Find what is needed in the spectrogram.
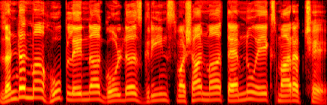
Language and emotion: Gujarati, neutral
